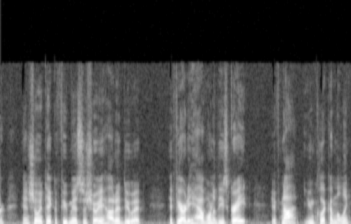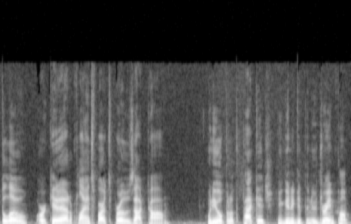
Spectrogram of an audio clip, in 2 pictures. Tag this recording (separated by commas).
Speech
